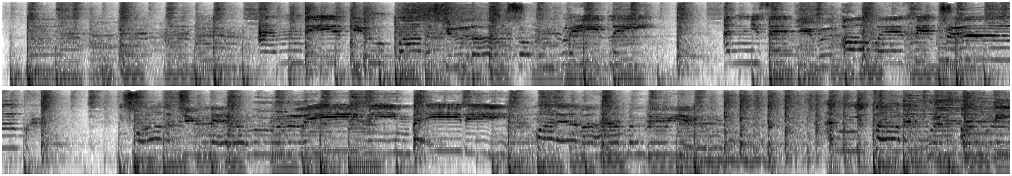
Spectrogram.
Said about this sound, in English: one of the prime examples always mentioned uh, when, when it comes to the halftime shuffle.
